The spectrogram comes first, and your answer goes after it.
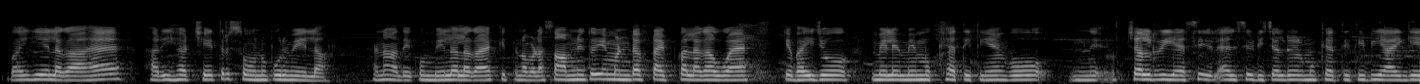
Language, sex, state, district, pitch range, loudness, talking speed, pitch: Hindi, female, Uttar Pradesh, Jyotiba Phule Nagar, 205-220 Hz, -29 LUFS, 195 wpm, 215 Hz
